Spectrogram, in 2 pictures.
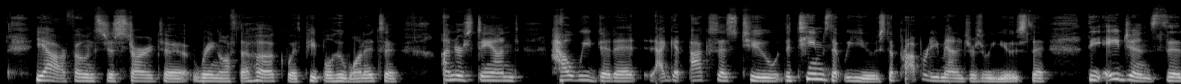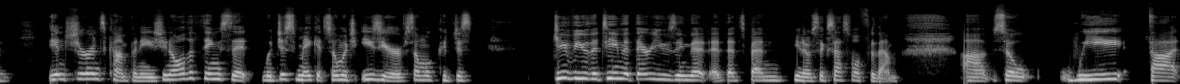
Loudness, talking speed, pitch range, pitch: -23 LUFS, 195 wpm, 160-215 Hz, 185 Hz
